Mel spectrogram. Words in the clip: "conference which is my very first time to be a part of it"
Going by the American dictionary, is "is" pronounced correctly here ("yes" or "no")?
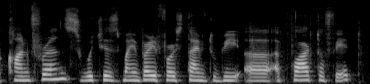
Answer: yes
